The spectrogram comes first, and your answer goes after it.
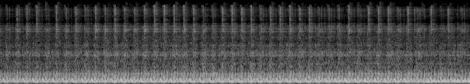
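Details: Suzuki LT50 two-stroke quad idling with a rapid, uneven burble around three and a half beats a second and some smoke; rough, weak idle. It bogs and cuts out once warm after a few minutes. The crank seal was replaced, but the fault remains. Owner suspects low compression or a crank seal leak drawing gear oil.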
